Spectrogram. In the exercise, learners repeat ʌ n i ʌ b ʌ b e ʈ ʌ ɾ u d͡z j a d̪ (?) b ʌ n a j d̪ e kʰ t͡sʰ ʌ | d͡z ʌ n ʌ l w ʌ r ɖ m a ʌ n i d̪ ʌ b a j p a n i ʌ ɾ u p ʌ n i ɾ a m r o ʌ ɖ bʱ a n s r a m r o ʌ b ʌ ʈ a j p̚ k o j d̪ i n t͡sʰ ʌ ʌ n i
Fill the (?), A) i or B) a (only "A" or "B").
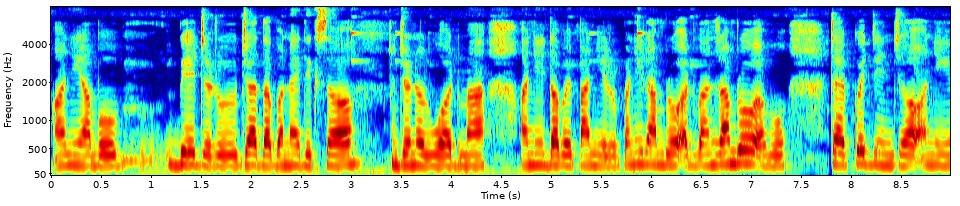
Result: B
